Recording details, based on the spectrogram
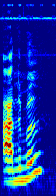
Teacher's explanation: words such as animals where we have stress unstressed unstressed pattern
